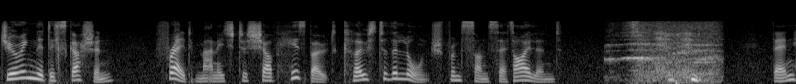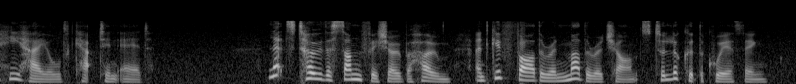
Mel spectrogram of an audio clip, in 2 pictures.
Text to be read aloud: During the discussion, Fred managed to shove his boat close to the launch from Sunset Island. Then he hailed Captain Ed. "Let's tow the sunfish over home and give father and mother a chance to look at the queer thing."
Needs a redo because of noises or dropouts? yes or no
yes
